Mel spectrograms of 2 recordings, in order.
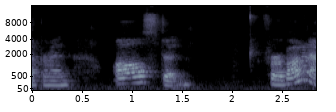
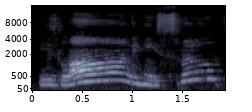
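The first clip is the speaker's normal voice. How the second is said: slow proud boast; 8 semitones higher, 9 dB louder, much slower than usual. Acted. Farmer boasting about pig.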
